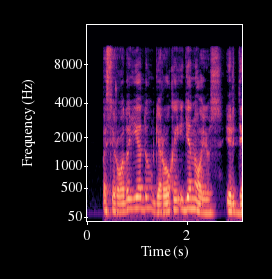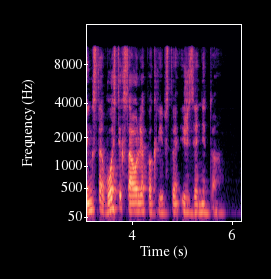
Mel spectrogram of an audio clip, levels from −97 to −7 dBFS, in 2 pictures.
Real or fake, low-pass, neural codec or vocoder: real; 10.8 kHz; none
